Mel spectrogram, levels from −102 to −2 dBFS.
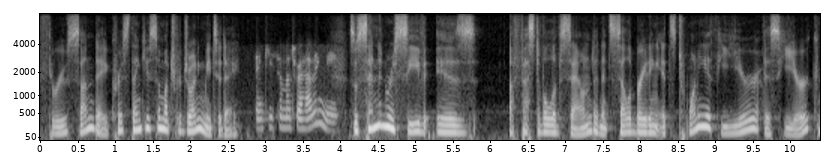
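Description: Nothing's technically wrong with this bit of speech; it has come over a call link using the G.722 codec, so there's simply nothing above 8 kHz, which is just how that path sounds.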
